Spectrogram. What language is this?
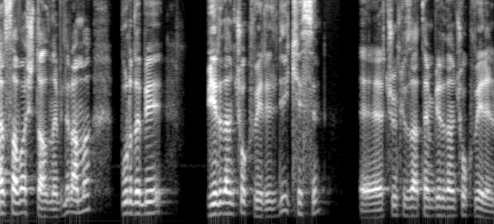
Turkish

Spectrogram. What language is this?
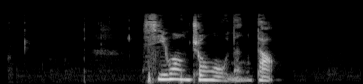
Chinese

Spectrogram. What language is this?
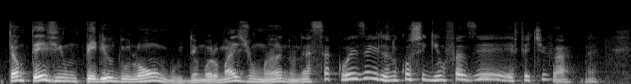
Portuguese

